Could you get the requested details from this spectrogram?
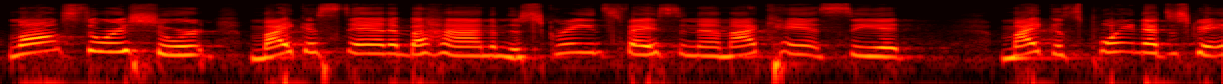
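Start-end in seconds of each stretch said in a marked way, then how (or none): none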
